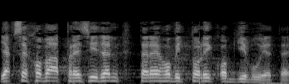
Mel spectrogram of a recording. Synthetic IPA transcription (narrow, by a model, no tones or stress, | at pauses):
jaksɛxo̞vaːpɾɛzɪdɛnt̪̚kt̪ɛɾɛːɦo̞vɪt̪o̞lɪkʔobɟɪvujɛt̪ɛ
